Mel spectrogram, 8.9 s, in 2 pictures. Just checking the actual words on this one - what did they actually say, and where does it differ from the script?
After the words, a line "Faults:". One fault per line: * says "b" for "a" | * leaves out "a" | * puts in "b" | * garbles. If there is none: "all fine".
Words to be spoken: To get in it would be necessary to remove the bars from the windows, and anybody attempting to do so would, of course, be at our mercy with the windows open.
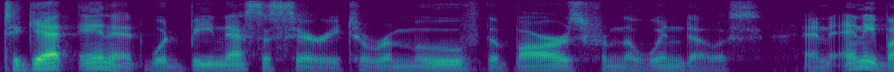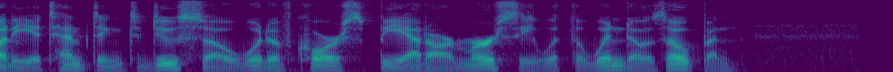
To get in it would be necessary to remove the bars from the windows, and anybody attempting to do so would, of course, be at our mercy with the windows open.
Faults:
all fine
